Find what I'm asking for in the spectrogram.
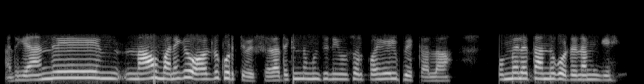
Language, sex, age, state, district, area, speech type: Kannada, female, 18-30, Karnataka, Dakshina Kannada, rural, conversation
